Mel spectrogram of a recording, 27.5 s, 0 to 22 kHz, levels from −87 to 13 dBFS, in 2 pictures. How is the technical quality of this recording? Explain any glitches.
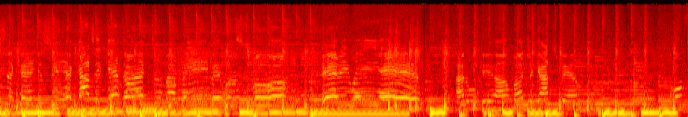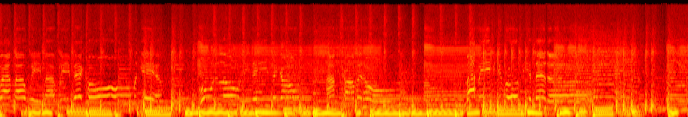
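Technical quality is poor, with one fault running the whole way through. It's low bit depth without dither: the sound has grainy, gritty distortion that tracks the signal, sitting roughly 20 dB down, and quiet passages sputter or drop out. That likely comes from rounding to about 5 bits with no dither, so the error locks to the waveform.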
